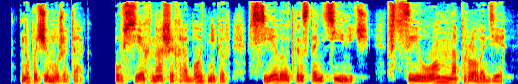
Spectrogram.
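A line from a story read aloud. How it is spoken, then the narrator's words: Plain, over intercom. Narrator (Russian): сказал селектор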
